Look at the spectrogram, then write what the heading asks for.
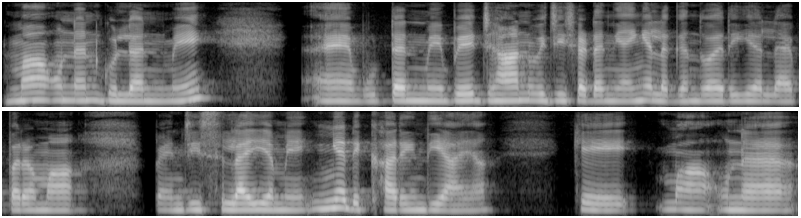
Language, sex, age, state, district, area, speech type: Sindhi, female, 45-60, Gujarat, Kutch, rural, spontaneous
